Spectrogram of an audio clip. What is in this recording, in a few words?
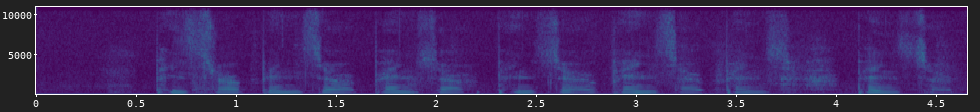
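"pencil", spoken word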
